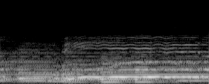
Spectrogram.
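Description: A singing voice, ad-libbing a melody on an open vowel, bends into a long held note about half a second in, over sustained piano chords. The sound is dull and lacks treble, as on an old home cassette tape.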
